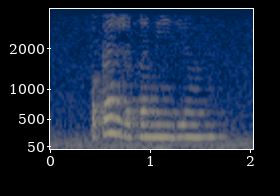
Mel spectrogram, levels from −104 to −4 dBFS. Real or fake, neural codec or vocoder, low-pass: real; none; 3.6 kHz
